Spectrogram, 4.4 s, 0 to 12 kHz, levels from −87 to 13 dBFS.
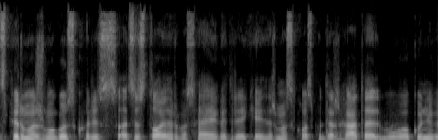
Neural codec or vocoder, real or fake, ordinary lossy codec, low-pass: none; real; Opus, 24 kbps; 10.8 kHz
